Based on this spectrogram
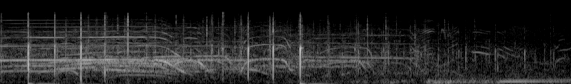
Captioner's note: applause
